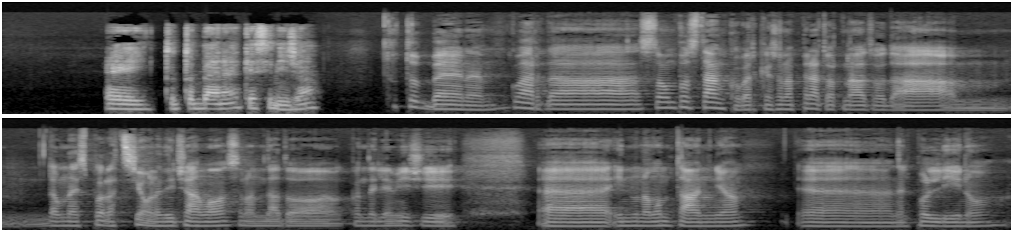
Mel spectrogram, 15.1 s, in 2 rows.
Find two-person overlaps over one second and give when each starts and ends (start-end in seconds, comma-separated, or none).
none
